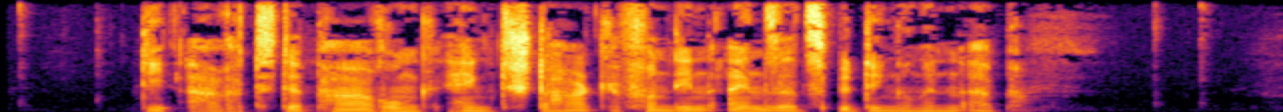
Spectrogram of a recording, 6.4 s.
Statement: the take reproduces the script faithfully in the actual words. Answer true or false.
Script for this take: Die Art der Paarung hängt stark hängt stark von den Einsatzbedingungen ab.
false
